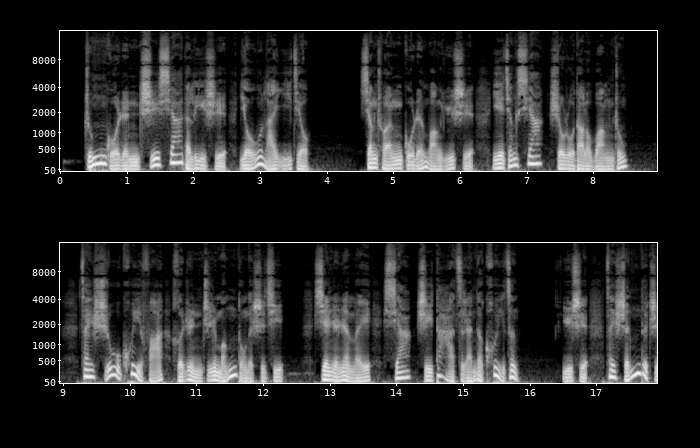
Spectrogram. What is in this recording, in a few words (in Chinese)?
男-宣传广告; 宣传简介; 七货虾馆宣传简介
